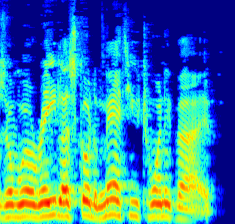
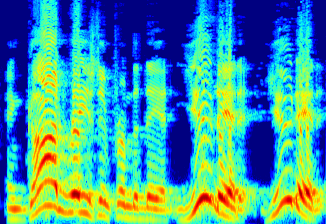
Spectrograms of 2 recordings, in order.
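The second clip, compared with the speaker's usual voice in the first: forceful preaching, each "you" punched loud; emphatic charge, building to loud jabs; retold accusation; 5 dB louder than usual. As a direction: imitate an apostle accusing a crowd. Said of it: "He pointed his fingers at these people".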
